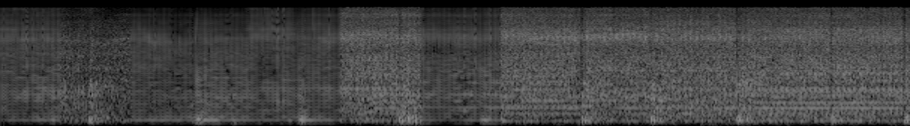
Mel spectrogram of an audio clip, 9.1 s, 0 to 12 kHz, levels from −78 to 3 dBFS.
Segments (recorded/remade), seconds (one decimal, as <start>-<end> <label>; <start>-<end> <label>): 0.0-0.6 remade; 0.6-1.3 recorded; 1.3-3.4 remade; 3.4-4.2 recorded; 4.2-5.0 remade; 5.0-9.1 recorded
